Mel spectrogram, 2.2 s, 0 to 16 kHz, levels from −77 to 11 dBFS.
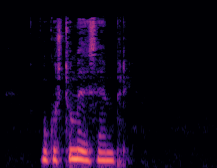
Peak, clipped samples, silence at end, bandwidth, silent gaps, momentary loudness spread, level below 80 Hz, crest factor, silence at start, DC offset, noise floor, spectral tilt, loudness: -6 dBFS; under 0.1%; 0.95 s; 11 kHz; none; 11 LU; -54 dBFS; 16 dB; 0.4 s; under 0.1%; -69 dBFS; -6 dB/octave; -20 LUFS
